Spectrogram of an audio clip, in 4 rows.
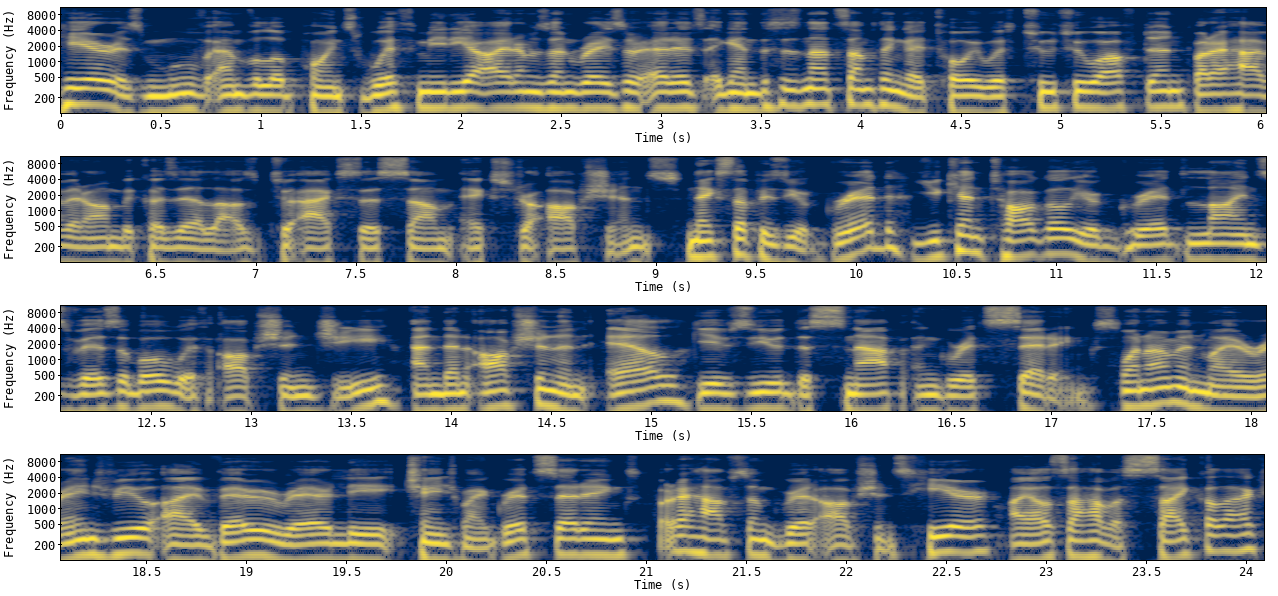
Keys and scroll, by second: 13.7 alt+l.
